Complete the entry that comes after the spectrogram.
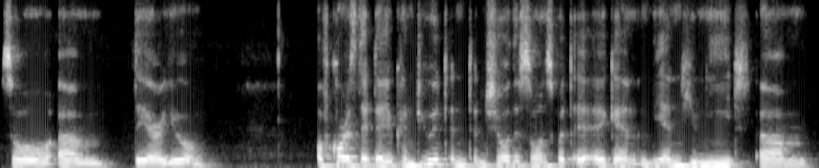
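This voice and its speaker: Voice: medium pitch, steady tone, measured pace, mellow. A panel expert on heat planning, speaking carefully and hedging with many fillers. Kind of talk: panel discussion.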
